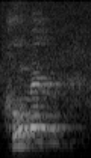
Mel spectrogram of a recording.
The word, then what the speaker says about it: cumin: It's actually, the normal spelling is C-U-M-I-N. And then I said, well, I don't even know how to pronounce it. Is it cumin, cumin, cumin? And my dictionary says all three are legitimate. But the first pronunciation is cumin.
